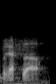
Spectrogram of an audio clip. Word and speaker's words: Brassard: The French pronunciation is Brassard, but Bassard. Broussard is good.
